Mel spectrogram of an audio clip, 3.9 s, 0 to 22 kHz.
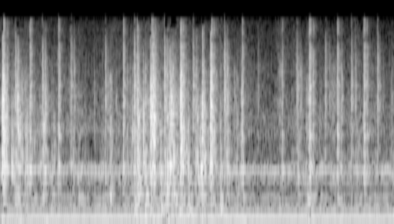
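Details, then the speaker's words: Akai CS-M02 cassette deck playing a tape: steady low hum with irregular light clicks and rattles, like a coin or small screw loose under the mechanism; suspected, not yet found. "that be sounds like it's got a coin or something listen there something's got to be loose in there a little bit of screw in that case somewhere"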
